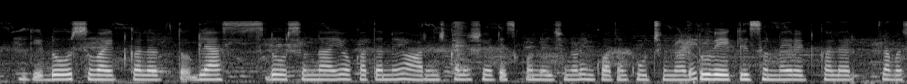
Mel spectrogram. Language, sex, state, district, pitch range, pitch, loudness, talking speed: Telugu, female, Telangana, Karimnagar, 215-230 Hz, 220 Hz, -17 LUFS, 145 wpm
